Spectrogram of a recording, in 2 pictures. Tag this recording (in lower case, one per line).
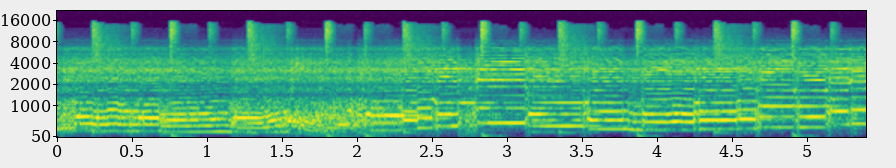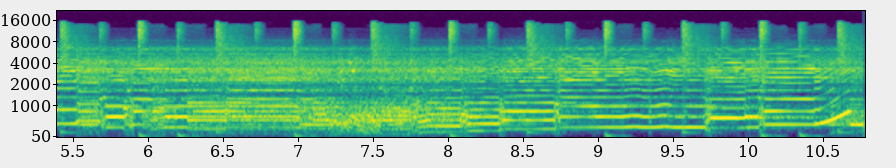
acoustic guitar
guitar
plucked string instrument
music
musical instrument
